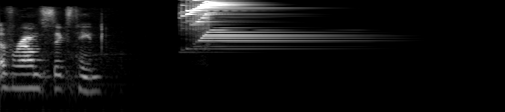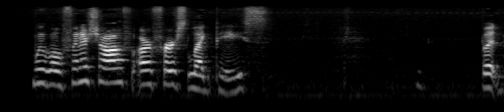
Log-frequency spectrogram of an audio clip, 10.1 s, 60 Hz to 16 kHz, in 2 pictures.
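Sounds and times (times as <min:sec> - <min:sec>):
bright chime ding: 0:01.8 - 0:04.2.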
